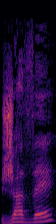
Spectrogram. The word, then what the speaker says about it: j'avais: So j'avais, final S not pronounced.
